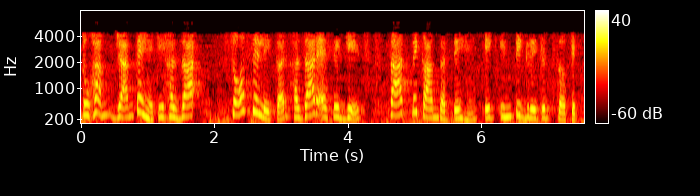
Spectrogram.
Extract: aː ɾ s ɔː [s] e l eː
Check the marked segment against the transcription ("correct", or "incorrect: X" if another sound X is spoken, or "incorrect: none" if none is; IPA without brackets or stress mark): correct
